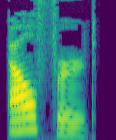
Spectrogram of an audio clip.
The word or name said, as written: alferd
